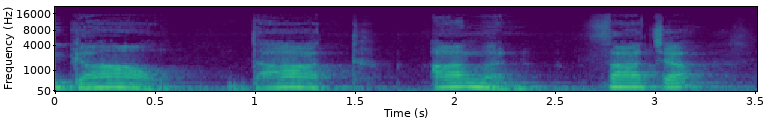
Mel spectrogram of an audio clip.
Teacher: अनुनासिक ऐसे स्वर होते हैं जिनको बोलने के लिए नाक और मुंह दोनों की जरूरत पड़ती है, दोनों को एक साथ यूज किया जाता है, इसीलिए इनको हम कहते हैं अनुनासिक।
